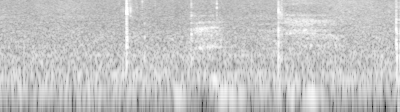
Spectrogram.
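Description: Quiet room tone with a faint, softly spoken "okay" and a couple of small clicks.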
